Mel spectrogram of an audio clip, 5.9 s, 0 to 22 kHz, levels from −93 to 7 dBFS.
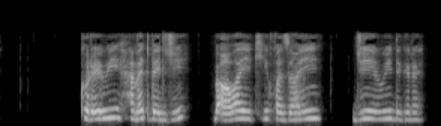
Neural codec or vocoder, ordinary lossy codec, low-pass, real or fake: none; AAC, 48 kbps; 7.2 kHz; real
